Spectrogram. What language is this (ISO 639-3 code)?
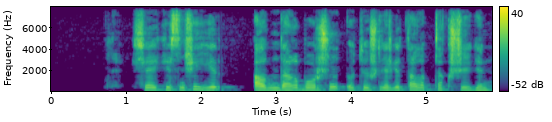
kaz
